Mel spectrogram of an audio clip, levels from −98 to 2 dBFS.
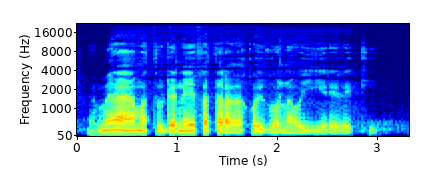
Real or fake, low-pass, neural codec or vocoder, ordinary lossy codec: fake; 19.8 kHz; vocoder, 44.1 kHz, 128 mel bands every 256 samples, BigVGAN v2; none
